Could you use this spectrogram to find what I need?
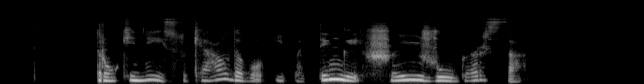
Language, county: Lithuanian, Kaunas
